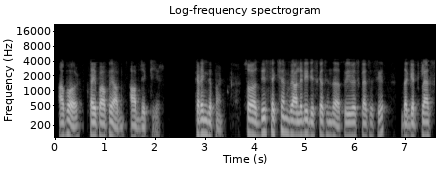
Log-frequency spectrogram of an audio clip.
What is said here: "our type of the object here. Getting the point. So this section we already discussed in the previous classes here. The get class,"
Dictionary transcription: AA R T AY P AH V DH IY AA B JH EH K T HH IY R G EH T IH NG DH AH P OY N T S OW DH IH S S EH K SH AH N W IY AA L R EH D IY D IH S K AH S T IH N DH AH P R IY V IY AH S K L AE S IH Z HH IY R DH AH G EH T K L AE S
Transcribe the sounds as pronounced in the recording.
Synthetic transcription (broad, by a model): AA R T AY P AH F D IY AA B JH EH K T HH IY R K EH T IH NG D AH P OY N T S OW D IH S S EH K SH AH N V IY AA L R EH D IY D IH S K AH S IH N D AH P R IY V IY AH S K L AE S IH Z HH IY R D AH G EH T K L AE S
